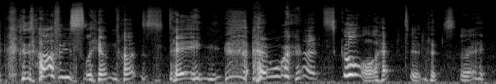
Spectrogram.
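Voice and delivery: high, loud, laughing through the words. Real, not acted. Teller cracking up at his own school mishap, laughing. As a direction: squeal it out through real laughter.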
